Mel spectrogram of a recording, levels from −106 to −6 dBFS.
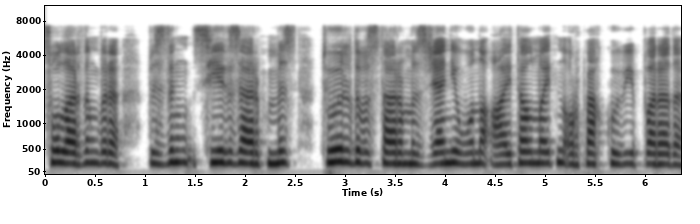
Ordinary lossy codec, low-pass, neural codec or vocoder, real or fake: none; 7.2 kHz; none; real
